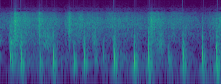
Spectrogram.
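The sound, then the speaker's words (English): A horse approaching from somewhere ahead, its hooves clopping in a quick, steady rhythm, each beat a short sharp knock, staying at a fairly even loudness with no voices. “Hey, a horse. Ahead of me somewhere.”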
